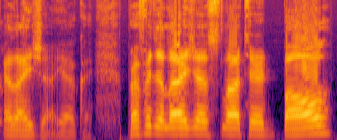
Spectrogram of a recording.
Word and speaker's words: Elijah: and you've always saying profit how do you pronounce his profit he l IJ aah Elijah Elijah okay prophet Elijah slaughtered ball priests yeah mob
